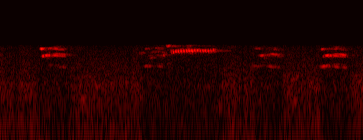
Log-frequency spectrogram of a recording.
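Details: American goldfinch (Spinus tristis), call.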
